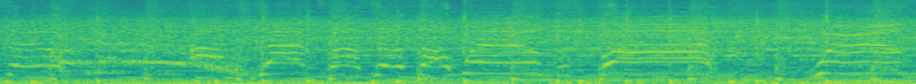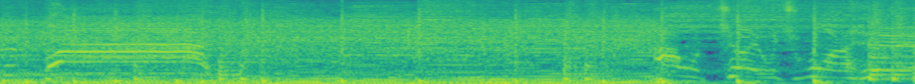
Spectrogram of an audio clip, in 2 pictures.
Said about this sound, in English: This part here is coming up when he has a big scream. It's good. All right, singing a little bit here.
